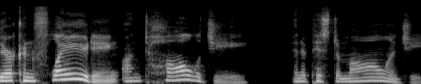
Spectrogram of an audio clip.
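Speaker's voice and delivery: bad put-on voice, slow, drawn out, big swoops. Asked to say something in a William Lane Craig voice. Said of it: "in a bad William Lane Craig voices".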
